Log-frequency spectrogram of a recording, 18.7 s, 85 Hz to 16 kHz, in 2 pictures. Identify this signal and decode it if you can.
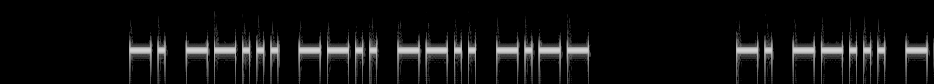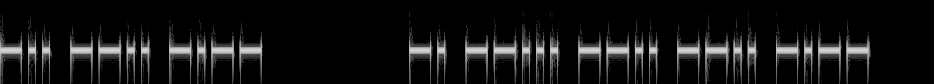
Morse code, heard as a keyed tone, about 17 wpm, 700 Hz. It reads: N7ZZY N7ZZY N7ZZY
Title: USA Call Signs - 5 Characters - Repeated 3x - 17wpm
